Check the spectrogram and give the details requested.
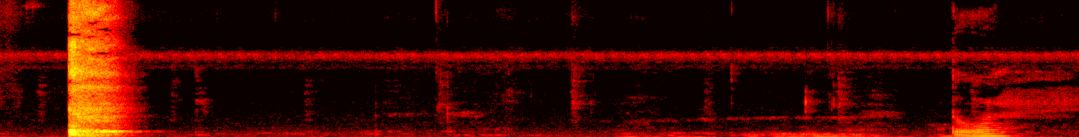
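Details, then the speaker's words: Person coughing a lot after days of outings, no cold but a hoarse, intensely tickly throat, cough keeps them awake at night: one sharp, forceful dry cough, soft breathing, then brief throat-clearing. "তো কাশি হচ্ছে ভালোই, কালকে রাতে তো ঘুমাতেই পারছি না, যেই ঘুমাতে যাচ্ছে অমনি কাশি শুরু হয়ে যাচ্ছে।"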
